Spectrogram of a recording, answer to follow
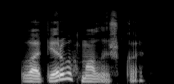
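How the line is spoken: Calm. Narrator (Russian): спокойно продолжил он

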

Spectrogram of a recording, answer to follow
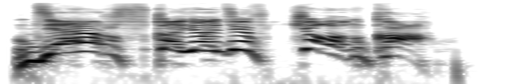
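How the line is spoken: Shout. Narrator (Russian): крикнула она

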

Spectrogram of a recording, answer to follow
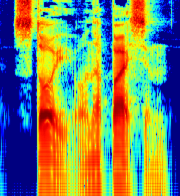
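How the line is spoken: Whispered. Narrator (Russian): Амира, который шепнул мне

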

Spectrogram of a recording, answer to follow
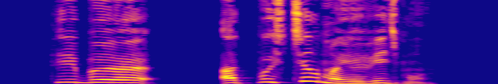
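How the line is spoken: Calm advice. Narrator (Russian): спокойно посоветовал Лис

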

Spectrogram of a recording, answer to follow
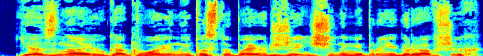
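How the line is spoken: Sobbing. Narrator (Russian): вновь всхлипнула гоблинша

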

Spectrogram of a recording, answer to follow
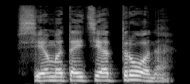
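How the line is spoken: Barked command. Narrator (Russian): рявкнул усатый страж

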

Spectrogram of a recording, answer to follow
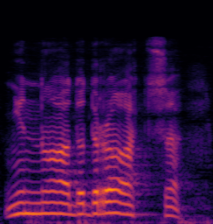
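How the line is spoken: Soft voice. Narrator (Russian): уже мягко сказал он

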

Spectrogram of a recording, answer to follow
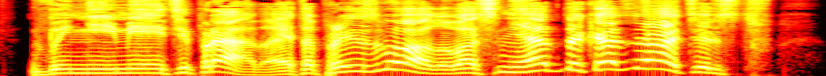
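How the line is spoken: Loud desperate shouting. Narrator (Russian): громко закричал профессор в надежде доораться до уходящей публики

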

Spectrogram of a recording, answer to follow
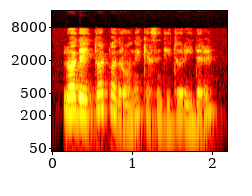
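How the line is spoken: Plain question. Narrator (Italian): mi chiese

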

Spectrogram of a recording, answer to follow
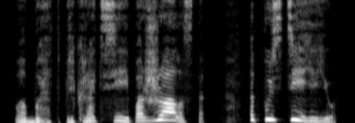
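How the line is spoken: Moaning plea. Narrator (Russian): стонал Симон

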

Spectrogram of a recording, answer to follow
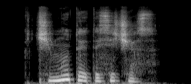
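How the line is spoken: Almost frightened question. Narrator (Russian): Почти испуганно спросила я

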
